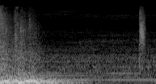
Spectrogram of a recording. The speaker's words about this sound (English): Then loud slamming on both sides of the glass started.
